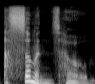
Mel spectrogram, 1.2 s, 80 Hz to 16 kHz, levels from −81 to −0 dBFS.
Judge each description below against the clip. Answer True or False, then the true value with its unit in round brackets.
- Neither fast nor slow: True (150 wpm)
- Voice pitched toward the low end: True (110 Hz)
